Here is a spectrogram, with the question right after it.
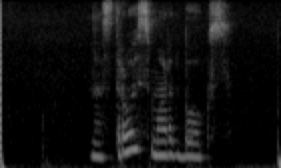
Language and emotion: Russian, neutral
